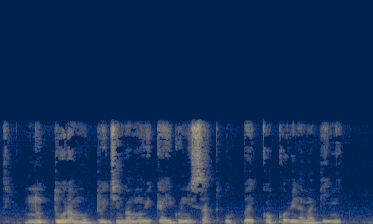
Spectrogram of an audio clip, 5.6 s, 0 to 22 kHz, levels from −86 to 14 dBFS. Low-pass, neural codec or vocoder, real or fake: 9.9 kHz; none; real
